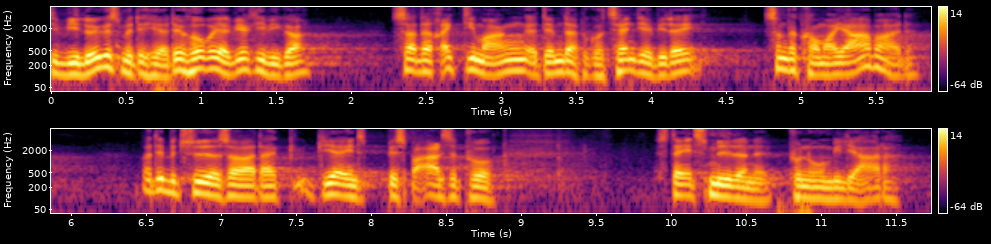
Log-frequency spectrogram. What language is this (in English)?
Danish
